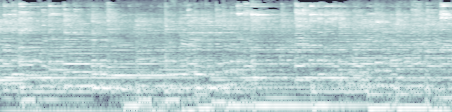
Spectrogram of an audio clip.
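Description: A live bluegrass band playing, with acoustic guitar, banjo and upright bass.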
